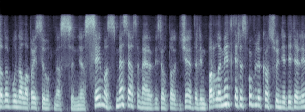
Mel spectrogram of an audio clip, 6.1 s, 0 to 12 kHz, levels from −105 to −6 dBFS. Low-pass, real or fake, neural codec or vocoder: 7.2 kHz; fake; codec, 16 kHz, 0.7 kbps, FocalCodec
